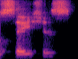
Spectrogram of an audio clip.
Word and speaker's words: Seixas: How do you spell that? It's Raul. Oh, Raul. Yep. Raul, R-A-U-L. Yep. Seixas is S-E-I-X-A-S.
